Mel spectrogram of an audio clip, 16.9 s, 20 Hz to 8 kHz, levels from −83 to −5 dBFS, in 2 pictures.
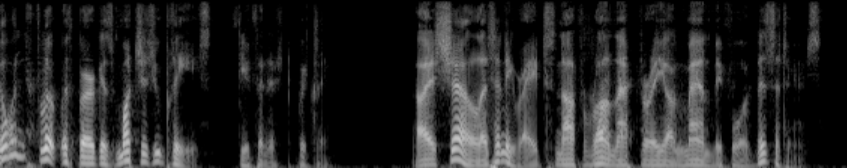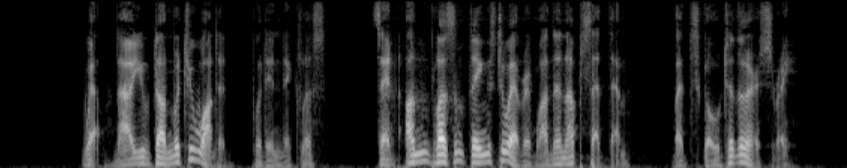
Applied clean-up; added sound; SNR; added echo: neural mask model DeepFilterNet 3.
